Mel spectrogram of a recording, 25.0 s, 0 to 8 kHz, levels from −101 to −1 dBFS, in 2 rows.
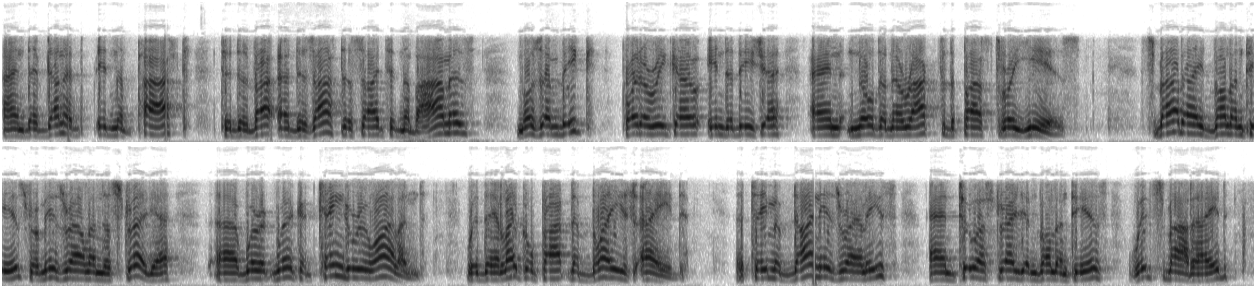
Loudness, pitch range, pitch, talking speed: -15 LUFS, 160-195 Hz, 175 Hz, 135 wpm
